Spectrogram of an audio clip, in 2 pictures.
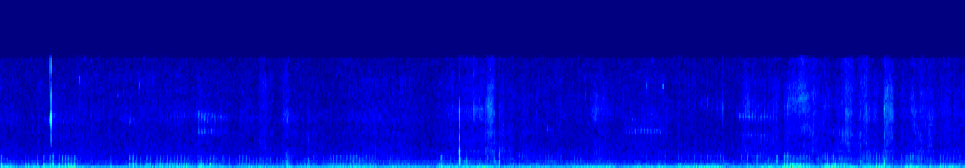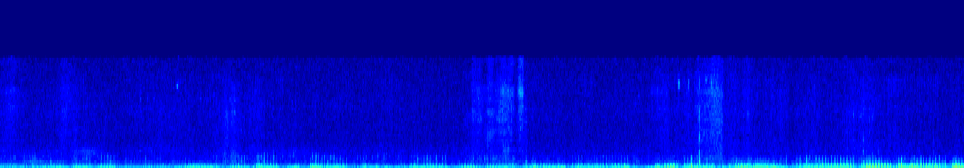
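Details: At Starlight Farm the kitten Chase purrs as it looks to nurse, a long unbroken low buzzing rumble repeated roughly four times a second, with occasional faint rubbing and clicking sounds.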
